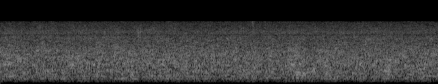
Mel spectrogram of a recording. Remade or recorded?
recorded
